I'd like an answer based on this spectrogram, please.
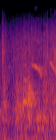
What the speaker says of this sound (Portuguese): Olha, olha as galinhas.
